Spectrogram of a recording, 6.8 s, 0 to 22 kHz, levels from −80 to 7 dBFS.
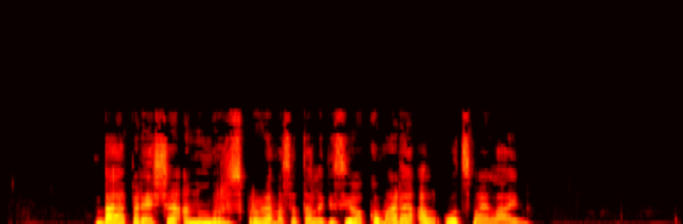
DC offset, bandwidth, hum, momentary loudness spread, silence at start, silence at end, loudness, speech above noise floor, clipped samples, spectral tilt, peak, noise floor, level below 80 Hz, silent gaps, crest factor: under 0.1%; 11.5 kHz; none; 9 LU; 0.95 s; 1.55 s; -23 LUFS; 49 dB; under 0.1%; -5 dB/octave; -2 dBFS; -71 dBFS; -72 dBFS; none; 22 dB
